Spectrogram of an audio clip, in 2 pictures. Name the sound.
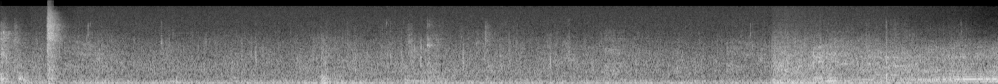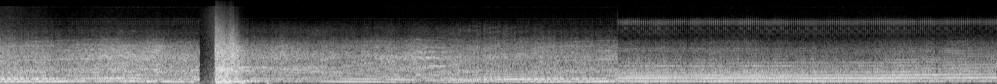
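car door closing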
